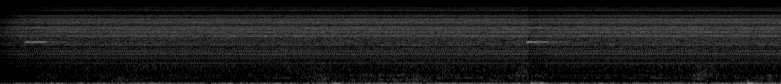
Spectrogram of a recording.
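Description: Steady hiss of gas flowing through a gas pressure regulating station's pipework, with two brief high chirps about five seconds apart.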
